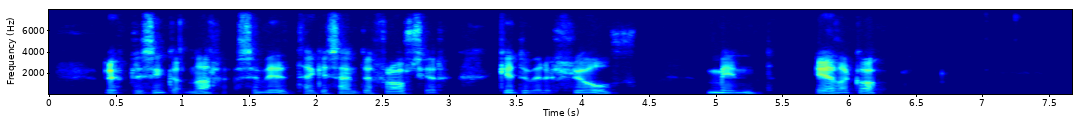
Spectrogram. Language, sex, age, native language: Icelandic, male, 20-29, Icelandic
